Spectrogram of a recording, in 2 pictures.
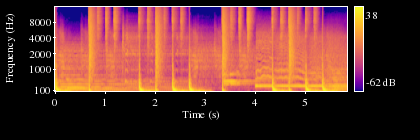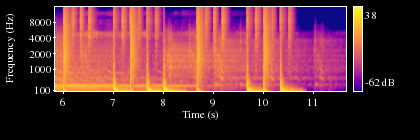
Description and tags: A drum loop with a ambiet atmos layer good fo a chilled vibe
